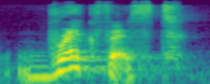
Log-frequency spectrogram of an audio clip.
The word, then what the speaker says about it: breakfast: 우리 이거 어떻게 읽어주냐면 이게 또 이 A가 에 발음이 난다라고 생각하시면 돼요. 우리 한번 요 발음 조금 어렵지만 한번 도전해 보도록 할게요. 어렵지 않아요. break 하시면 돼요. 자, 갈게요. breakfast.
